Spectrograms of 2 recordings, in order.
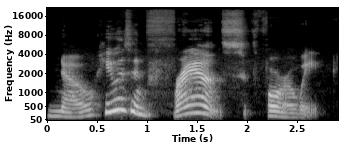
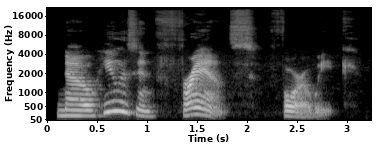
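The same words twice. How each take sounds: First: "France" stressed, as a correction; correcting "Spain", stress on "France". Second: "France" stressed, said slow; slow correction with "France" lifted; stress on France, slowly. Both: Shown as a demonstration. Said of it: "France is correcting Spain".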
